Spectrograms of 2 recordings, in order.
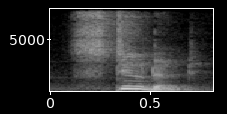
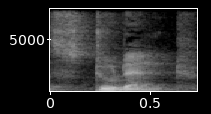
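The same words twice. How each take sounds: First: The stress is on the first syllable. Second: The stress is on the second syllable. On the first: The speaker calls it right. "This is pronounced as student" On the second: The speaker calls it wrong. "You cannot say student. Uh, they think something to do with teeth, you know, dent"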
